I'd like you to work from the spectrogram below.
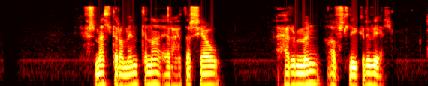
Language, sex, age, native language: Icelandic, male, 30-39, Icelandic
